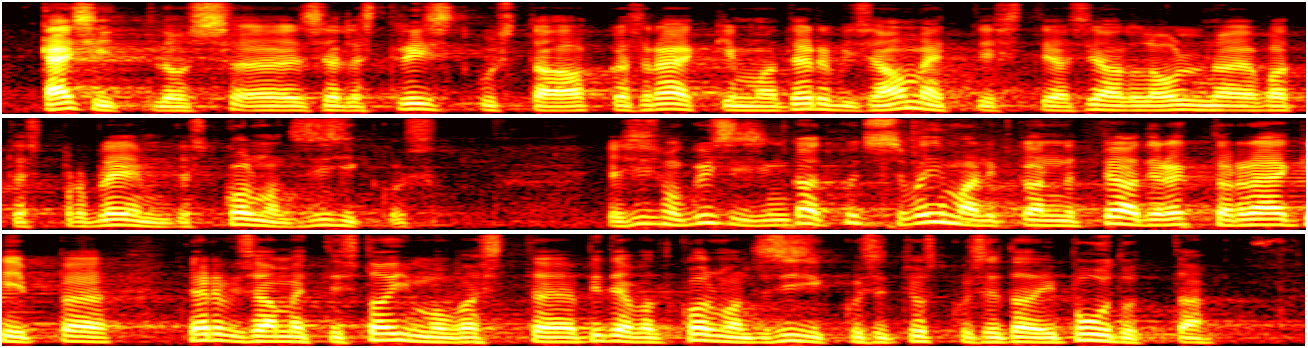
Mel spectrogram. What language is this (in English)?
Estonian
